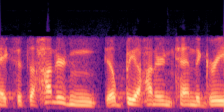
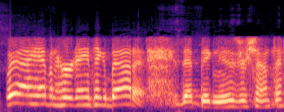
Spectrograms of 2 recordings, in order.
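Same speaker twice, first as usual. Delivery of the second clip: higher-pitched presidential impression; George W. Bush; 9 semitones higher, faster than usual. Comic answering the radio host's immigration question as George W. Bush. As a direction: answer high, as a clueless president. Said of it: "what President Bush thinks".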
